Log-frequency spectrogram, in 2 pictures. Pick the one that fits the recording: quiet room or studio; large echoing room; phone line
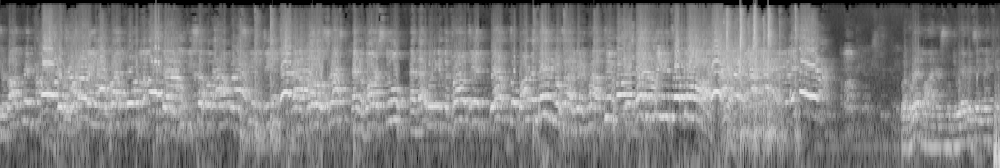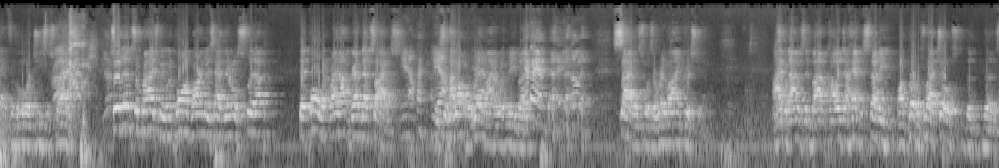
large echoing room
